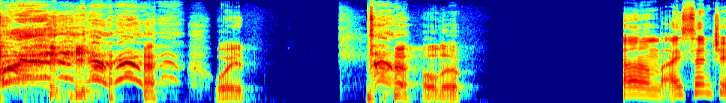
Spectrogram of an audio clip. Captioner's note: laughs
